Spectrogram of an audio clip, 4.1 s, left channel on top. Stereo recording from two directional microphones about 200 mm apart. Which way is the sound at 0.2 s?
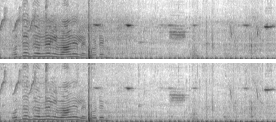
30° right (ahead or behind).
